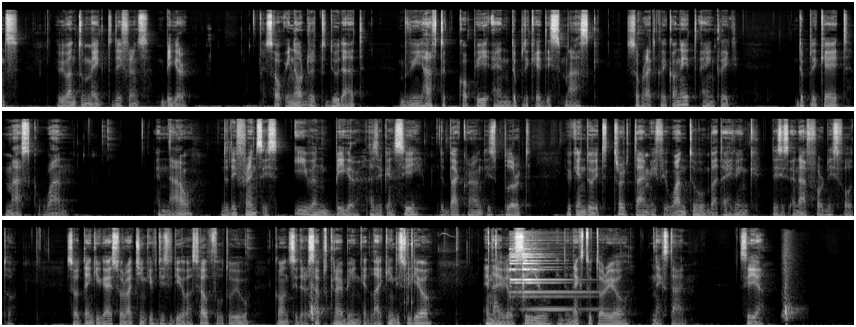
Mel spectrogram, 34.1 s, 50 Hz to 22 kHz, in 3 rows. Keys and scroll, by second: 16.2 \, 17.3 \, 17.9 \, 18.7 \, 20.2 \, 21.2 \.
